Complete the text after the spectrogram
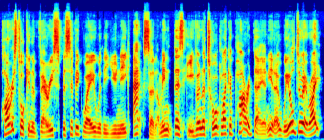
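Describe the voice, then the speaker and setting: A man co-hosting a history show, speaking in an animated, jokey, theatrical way. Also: a little high, quick pace, dry recording, clean studio sound. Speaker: co-host.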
